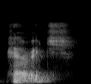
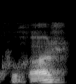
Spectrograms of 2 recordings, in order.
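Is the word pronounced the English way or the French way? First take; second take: English; French. First: It is pronounced the English way. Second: It is pronounced the French way. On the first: "mais qui se prononce courage" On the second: "le français courage"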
